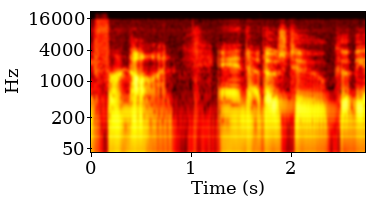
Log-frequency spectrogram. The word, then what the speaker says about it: Fernand: It's spelled Fernand. It's actually Fernand.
